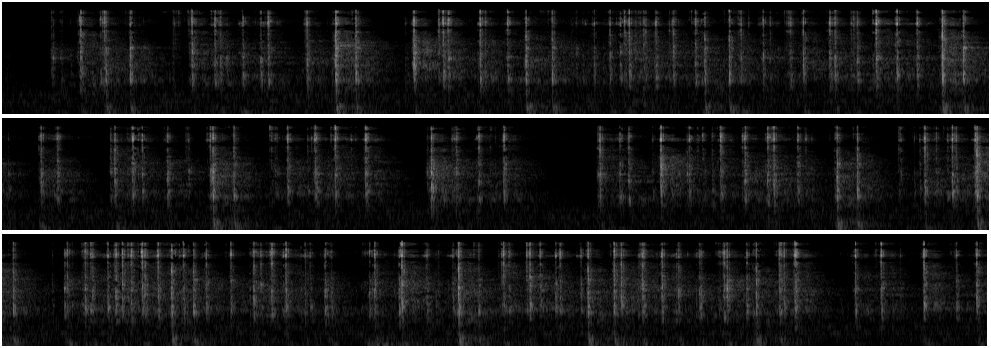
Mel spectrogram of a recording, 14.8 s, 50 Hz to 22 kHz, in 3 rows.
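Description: A Keycool K84 75% mechanical keyboard with plastic keycaps, resting on a wooden desk, is typed on continuously with the fingertips of both hands. The result is a dense, steady stream of quick, bright keystroke clicks with a soft low thud beneath each press, broken only by short pauses such as one near the middle.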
